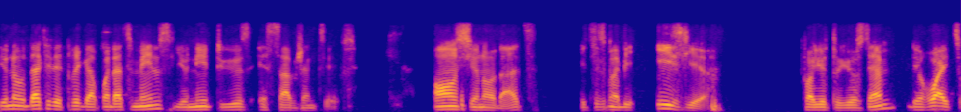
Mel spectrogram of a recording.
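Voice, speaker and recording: A man with a French accent speaks with long, frequent pauses and big swings in loudness. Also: fairly low pitch for a man, ordinary pitch variation, moderate pace. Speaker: French language teacher. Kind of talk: webinar lecture.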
